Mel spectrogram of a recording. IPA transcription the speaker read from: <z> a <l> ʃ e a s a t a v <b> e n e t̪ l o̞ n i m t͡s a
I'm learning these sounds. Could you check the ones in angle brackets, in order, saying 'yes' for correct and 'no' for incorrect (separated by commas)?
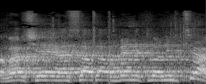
no, yes, yes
